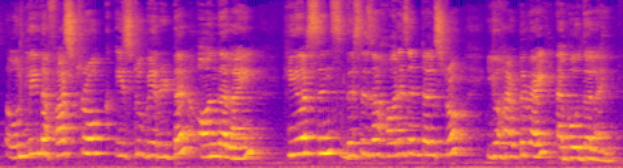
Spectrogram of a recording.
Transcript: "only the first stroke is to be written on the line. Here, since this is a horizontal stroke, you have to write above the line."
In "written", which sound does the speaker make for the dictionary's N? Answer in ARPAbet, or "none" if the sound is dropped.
N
